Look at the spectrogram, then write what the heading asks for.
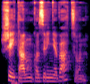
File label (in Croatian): mađarski; POP UP Zagreb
